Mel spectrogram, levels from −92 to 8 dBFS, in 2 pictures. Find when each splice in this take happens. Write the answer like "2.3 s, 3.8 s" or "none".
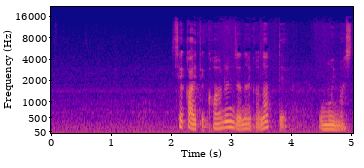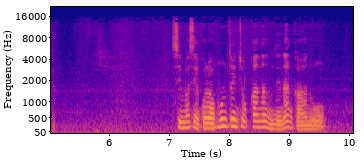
none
